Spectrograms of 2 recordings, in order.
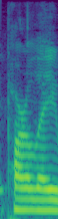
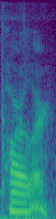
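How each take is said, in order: First: The word is pronounced the French way. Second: The word is pronounced the English way. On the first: "We don't have to say parlay" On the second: "we can say parlor"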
